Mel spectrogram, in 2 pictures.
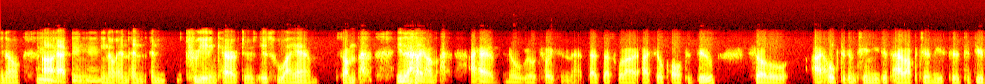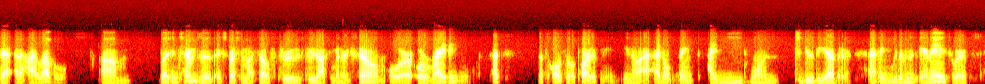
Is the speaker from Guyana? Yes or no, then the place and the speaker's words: yes; Guyana; born or raised there; also born or lived in Antigua; now in United States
